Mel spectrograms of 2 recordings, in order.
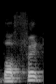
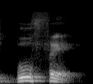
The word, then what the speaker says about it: buffet: Fourth one, it is not buffet, it is buffet.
